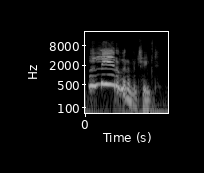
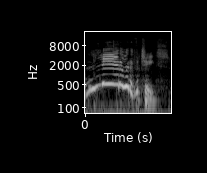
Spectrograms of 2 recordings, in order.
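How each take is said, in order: First: Very high squeaky cheeky voice. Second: Much higher little cheeky voice; squeaky voice. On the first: Builder cheats, even higher squeak. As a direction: squeak it like a mischievous imp. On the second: Builder cheats, playfully squeaky. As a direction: say it like a sneaky imp. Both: Pretend.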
